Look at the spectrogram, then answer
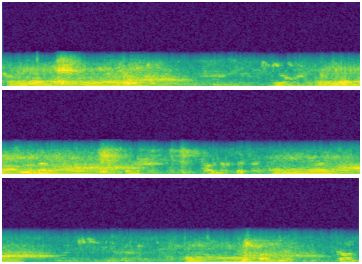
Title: Snoring brother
